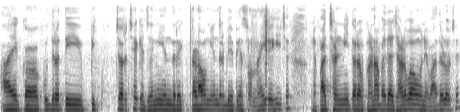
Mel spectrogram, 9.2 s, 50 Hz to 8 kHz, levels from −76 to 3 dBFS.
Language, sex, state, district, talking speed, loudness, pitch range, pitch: Gujarati, male, Gujarat, Gandhinagar, 165 wpm, -17 LUFS, 120-130 Hz, 125 Hz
